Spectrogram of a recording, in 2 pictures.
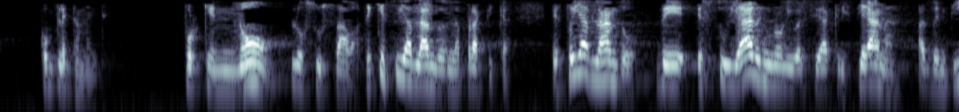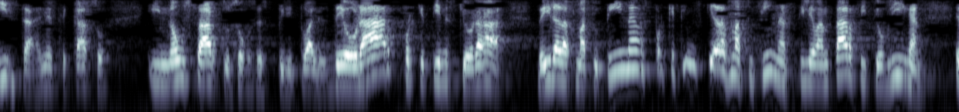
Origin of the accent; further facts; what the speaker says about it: Mexico; Pero de donde yo soy, sin cobrarte $250, te cobran $200 pesos mexicanos y te pasan un pedazo de rama y te limpian.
